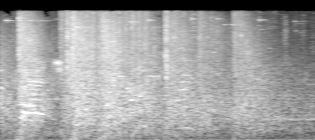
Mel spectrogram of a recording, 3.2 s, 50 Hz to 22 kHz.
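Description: Dense bursts of rapid gunfire in the video game GTA 5 crackle continuously for a few seconds, loud and close, with shots overlapping into a steady barrage.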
